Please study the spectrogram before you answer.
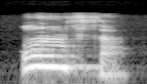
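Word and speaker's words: أنثى: as shortened alif because it has only one count to pronounce. Like the long vowel you pronounce as kitab, you have a long pronunciation. but here this letter has only one count. You will not prolong your sound like in untha. It is just untha.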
